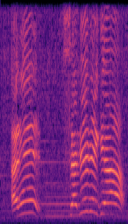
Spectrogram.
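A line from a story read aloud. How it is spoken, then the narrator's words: Shouted. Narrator (French): cria Jessie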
